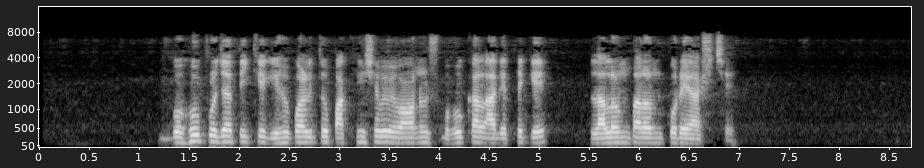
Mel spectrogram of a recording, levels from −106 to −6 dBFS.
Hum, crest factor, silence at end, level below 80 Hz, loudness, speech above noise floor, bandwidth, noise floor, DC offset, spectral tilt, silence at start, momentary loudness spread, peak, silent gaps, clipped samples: none; 22 dB; 1.8 s; -70 dBFS; -24 LUFS; 55 dB; 8 kHz; -79 dBFS; under 0.1%; -4 dB/octave; 1.25 s; 9 LU; -4 dBFS; none; under 0.1%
